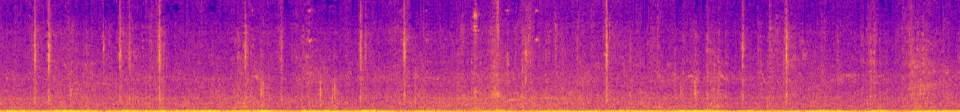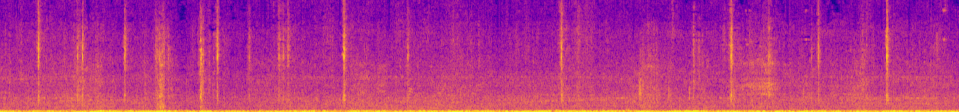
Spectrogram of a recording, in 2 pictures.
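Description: Steady low wind rumble buffeting the microphone of a camera carried on a moving bike, with faint scattered clicks over it.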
